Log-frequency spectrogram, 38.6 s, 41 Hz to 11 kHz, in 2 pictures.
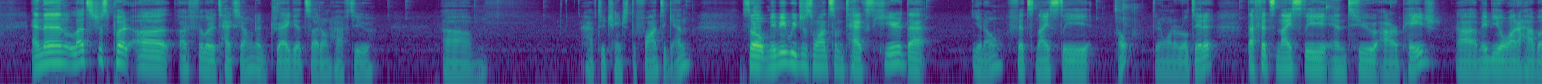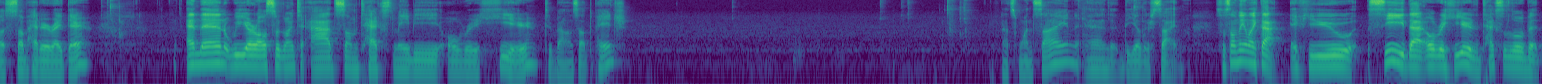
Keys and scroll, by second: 14.1 ctrl+z, 16.6 w, 17.0 space, 20.7 w, 33.5 w.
